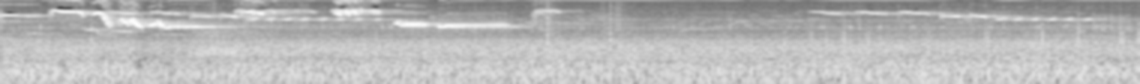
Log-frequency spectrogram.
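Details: European robin singing in winter in London, UK: a thin, high, wistful phrase of quick descending slurs and trills, then a softer thin whistled line over faint background hiss.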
